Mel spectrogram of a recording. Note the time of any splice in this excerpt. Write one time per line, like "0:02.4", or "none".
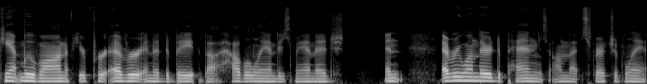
none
